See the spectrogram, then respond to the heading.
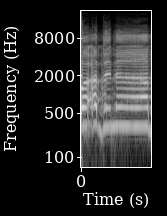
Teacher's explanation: دال حرف قلقلہ ساکن ہے یہاں بھی قلقلہ خوب ظاہر کریں گے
